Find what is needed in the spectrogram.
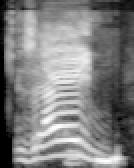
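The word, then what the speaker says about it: zijn: Zain Zain. Jadi I itu dibacanya I.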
